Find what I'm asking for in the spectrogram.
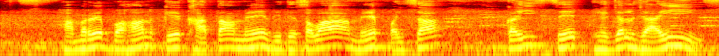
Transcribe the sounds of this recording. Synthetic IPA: həmɾebəɦənkekʰa̰t̪ameʋid̪esʋamepəɪsa | kəisebʱed͡ʒəld͡ʒai

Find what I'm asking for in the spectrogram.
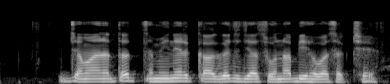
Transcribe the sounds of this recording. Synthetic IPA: d͡ʒəmaːnət̪ət̪̚zəmineɾkaːɡəd͡ʒd͡ʒjãsoːnabʱiɦəʋasək̚t͡ʃʰe

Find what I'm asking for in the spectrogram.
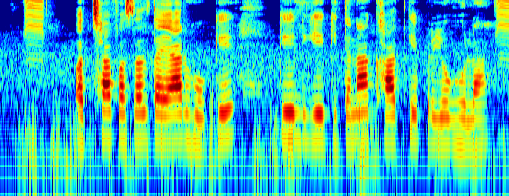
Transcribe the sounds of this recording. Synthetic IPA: ətːʃʰapʰəsəlt̪əjaːɾɦoke | keliekɪt̪nakʰaːt̪kepɾəjoːɡɦoːlaː

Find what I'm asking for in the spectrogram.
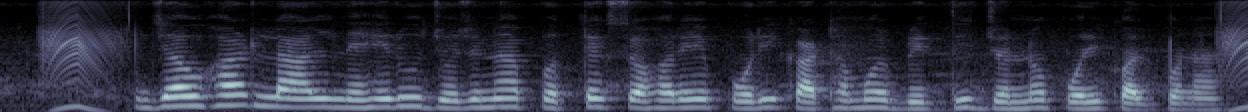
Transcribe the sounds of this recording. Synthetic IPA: d͡ʒawɦaɾlalneɦeɾud͡ʒod͡ʒonapɾot̪jeksɔɦɔɾepoɾikaʈʰamoɾbɾid̪ʱːiɾd͡ʒonːopoɾikɔlpona

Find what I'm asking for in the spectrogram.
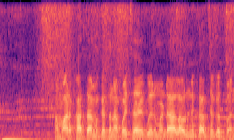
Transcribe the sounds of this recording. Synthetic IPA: ɦəmaɾkʰat̪amẽkət̪napəjsaek̚bʱəɾmeɖalaʊɾnikalsəkət̪̚bʱani

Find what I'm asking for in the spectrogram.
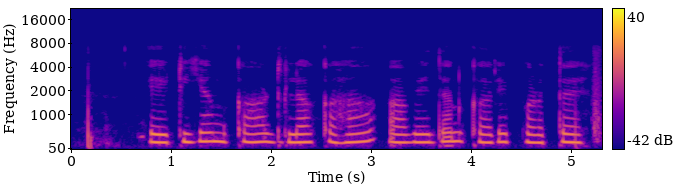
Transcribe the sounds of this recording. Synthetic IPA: eːʈijemkaːɾɖlakɐɦãaːʋeːd̪ənkəɾepəɽt̪e

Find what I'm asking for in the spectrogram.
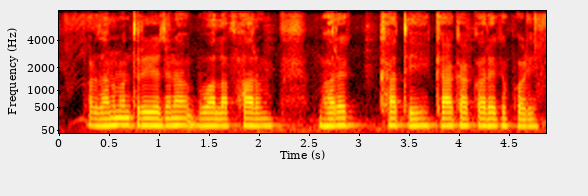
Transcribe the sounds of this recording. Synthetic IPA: pɾəd̪ʱanmənt̪ɾijod͡ʒnawalapʰaɾmbʱʌɾekʰːat̪ʰikakakʌɾekepəɽi

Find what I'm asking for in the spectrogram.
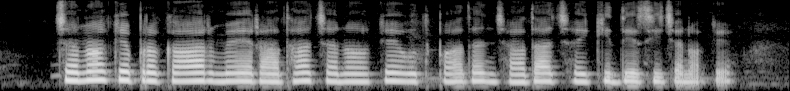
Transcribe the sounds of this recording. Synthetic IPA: t͡ʃənakepɾəkaːɾmẽɾaːd̪ʱat͡ʃənakeʊt̪paːd̪ənd͡ʒaːd̪at͡ʃʰəɪkid̪eːsit͡ʃə̰na̰kḛ

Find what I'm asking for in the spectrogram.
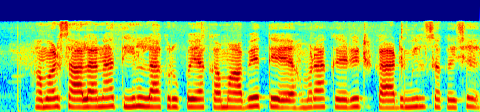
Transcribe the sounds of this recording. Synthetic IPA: həməɾsalanat̪inlakʰɾupəjakəmabet̪eɦəmɾakɾeɾiʈkaɾɖmilsəkɛt͡ʃʰɛ

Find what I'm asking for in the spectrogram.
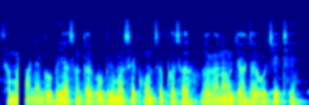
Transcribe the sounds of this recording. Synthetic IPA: samamaːnjəɡoːbʱijasə̃ŋkəɾɡoːbʱimãsekoːnsapʰɐsalɐɡaːnaũd͡ʒjaːd̪aʊt͡ʃɪt̪ʰːeː

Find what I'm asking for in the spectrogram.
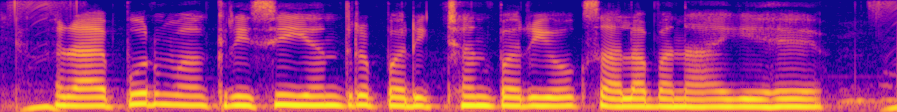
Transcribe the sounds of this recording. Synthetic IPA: ɾaːjpʊɾmekɾɪsijə̃nt̪ɾəpɐɾɪkʃʰənpɐɾjoːɡsaːlabɐnaːeɡeɦɛː

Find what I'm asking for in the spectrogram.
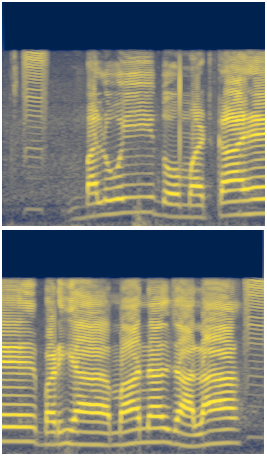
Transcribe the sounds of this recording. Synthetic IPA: bɐluːid̪oːmɐʈkaːɦebɐɽ̤ijaːmaːnəld͡ʑaːlaː

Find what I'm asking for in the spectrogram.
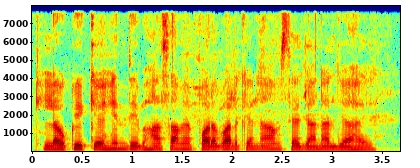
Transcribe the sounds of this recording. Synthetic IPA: ləːkikeɦɪ̃nd̪ibʱãːsamẽpəɾbəlkenaːmsed͡ʒaːnəld͡ʒaːɦɛː

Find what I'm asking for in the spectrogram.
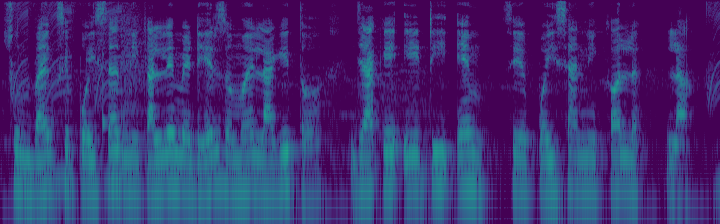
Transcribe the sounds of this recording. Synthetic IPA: sunbɛ̃ŋksepəɪsanikalːemeɖʱeɾs̬əməjlaɡit̪ɔ | d͡ʒakeʔeʈiemsepəɪsanikəlː | a

